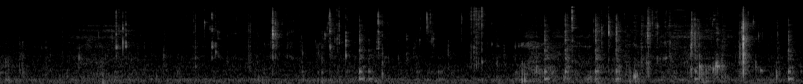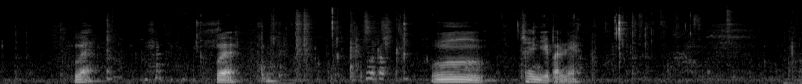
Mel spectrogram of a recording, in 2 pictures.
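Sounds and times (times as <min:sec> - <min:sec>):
person chewing food: 0:00.0 - 0:08.4, 0:13.9 - 0:16.0.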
